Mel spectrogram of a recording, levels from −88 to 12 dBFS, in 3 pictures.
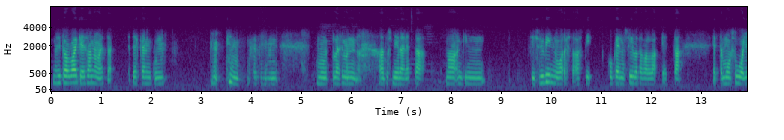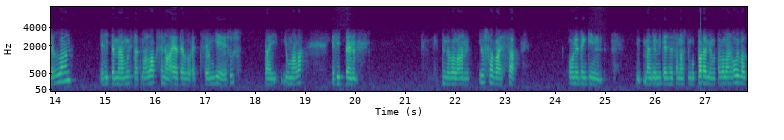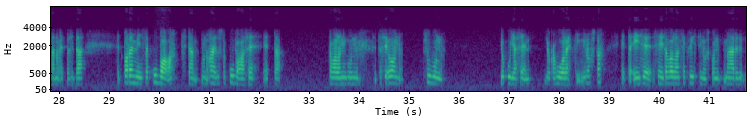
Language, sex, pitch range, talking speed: Finnish, female, 175-200 Hz, 135 wpm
